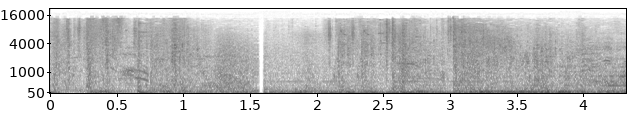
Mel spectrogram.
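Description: Dense, continuous gunfire from a video game, with rapid bursts and booms layered into a loud, unbroken barrage, a brief cut near the middle, and a few faint voices mixed in.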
